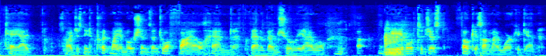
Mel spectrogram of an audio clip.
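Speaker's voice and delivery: very low, soft voice. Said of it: "now start with Talbot".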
